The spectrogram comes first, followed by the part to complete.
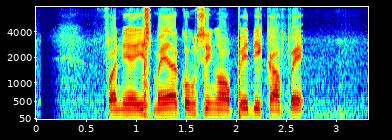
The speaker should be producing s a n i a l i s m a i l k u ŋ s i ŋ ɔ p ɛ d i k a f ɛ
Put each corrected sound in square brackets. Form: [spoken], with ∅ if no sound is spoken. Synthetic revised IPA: [f] a n i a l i s m a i l k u ŋ s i ŋ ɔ p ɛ d i k a f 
